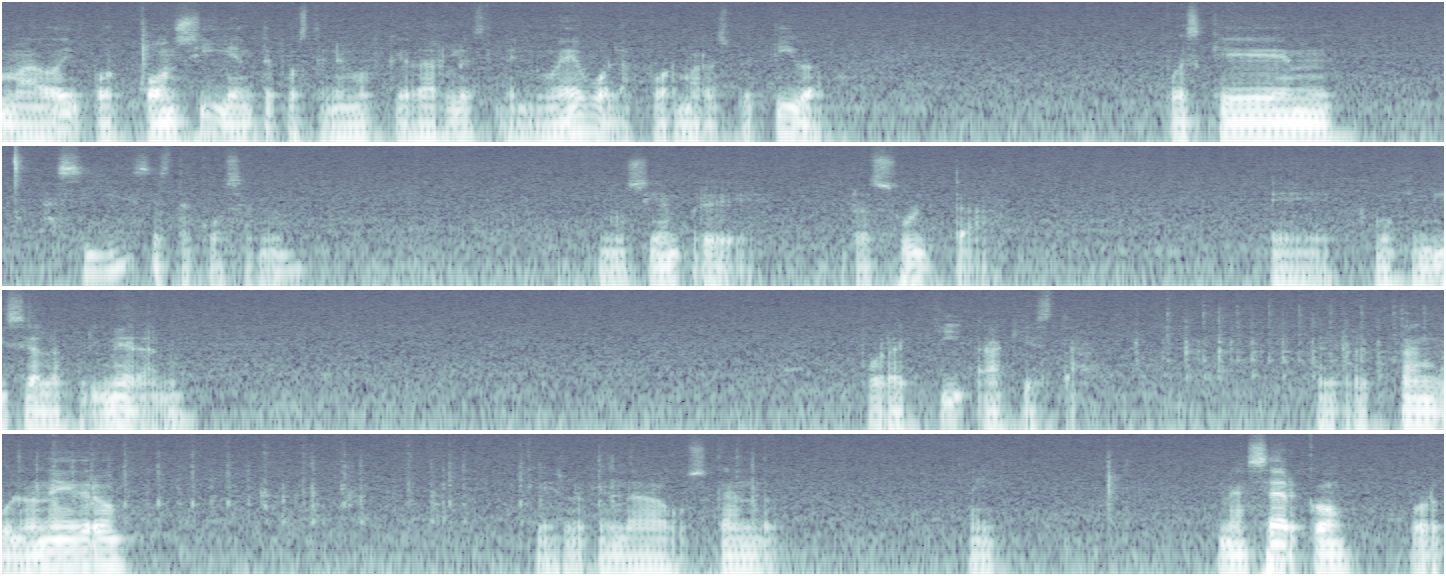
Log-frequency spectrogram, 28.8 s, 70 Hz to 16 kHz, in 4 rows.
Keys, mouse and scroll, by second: 1.1 ctrl+scroll up 1, 4.3-5.6 drag, 6.6-9.1 drag, 9.6-11.5 drag, 14.3 click, 15.2 click, 16.6-18.1 drag, 20.3 Right, 21.9 Up, 23.0 Left, 23.4 Up, 23.7 Left, 23.9 Up, 24.7 Right, 25.4 Right, 27.4-28.0 ctrl+scroll up 2, 28.4 ctrl+click.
